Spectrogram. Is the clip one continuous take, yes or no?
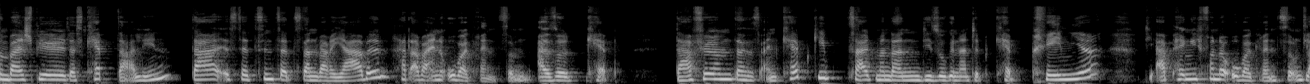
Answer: no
